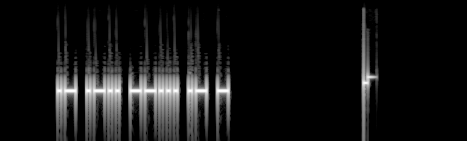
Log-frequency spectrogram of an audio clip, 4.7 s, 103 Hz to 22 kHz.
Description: Morse code, heard as a keyed tone, about 31 wpm, 700 Hz. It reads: AL7AT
